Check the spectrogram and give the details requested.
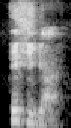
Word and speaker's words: Ikigai: Ikigai. Easy to remember because it's like what you don't want your daughter to bring home for dinner, right? No Ikigai.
